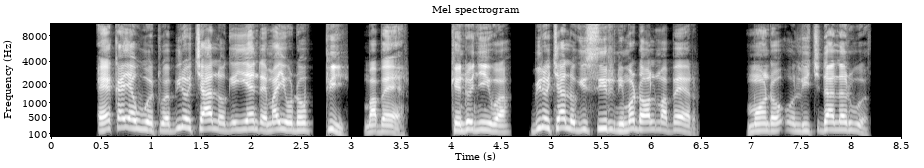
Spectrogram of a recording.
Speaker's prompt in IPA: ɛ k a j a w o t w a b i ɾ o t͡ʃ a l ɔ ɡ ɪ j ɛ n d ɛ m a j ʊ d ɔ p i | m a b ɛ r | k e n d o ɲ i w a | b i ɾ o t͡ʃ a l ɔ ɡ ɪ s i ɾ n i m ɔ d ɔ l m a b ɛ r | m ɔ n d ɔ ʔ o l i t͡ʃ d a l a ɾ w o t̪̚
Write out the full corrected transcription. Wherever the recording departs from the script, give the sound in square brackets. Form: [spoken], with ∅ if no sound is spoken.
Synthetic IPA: ɛ k a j a w o t w a b i ɾ o t͡ʃ a l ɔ ɡ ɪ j ɛ n d ɛ m a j ʊ d ɔ p i | m a b ɛ r | k e n d o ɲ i w a | b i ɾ o t͡ʃ a l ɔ ɡ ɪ s i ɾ n i m ɔ d ɔ l m a b ɛ r | m ɔ n d ɔ ʔ o l i t͡ʃ d a l a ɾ w o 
